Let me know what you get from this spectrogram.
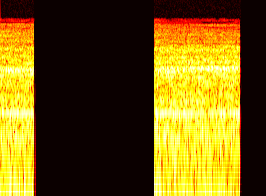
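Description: CSX intermodal freight train rolling through the grade crossing, its wheel and rail noise heard in broken fragments that cut in and out, twice in this stretch.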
